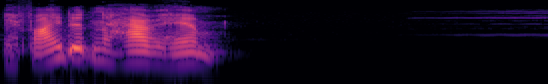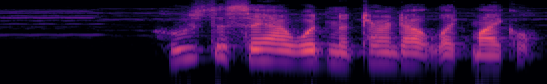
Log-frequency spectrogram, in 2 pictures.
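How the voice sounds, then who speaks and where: A man's voice: medium pitch, unhurried, lo-fi sound, faint music behind, close to an everyday voice. An actor playing a reserved, self-doubting man in an audio drama, hesitant and sincere. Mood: troubled. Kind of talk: naturalistic audio drama acting.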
